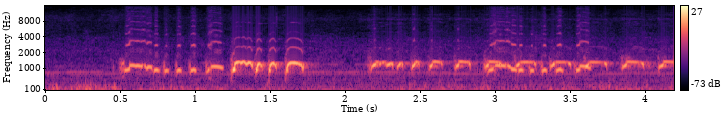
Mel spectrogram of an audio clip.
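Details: Zebra dove of the wild local strain, recorded as a lure and tutor: quick stuttered coos with a louder rough burst in the middle, a short silence, then a steady rippling series of clipped notes.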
